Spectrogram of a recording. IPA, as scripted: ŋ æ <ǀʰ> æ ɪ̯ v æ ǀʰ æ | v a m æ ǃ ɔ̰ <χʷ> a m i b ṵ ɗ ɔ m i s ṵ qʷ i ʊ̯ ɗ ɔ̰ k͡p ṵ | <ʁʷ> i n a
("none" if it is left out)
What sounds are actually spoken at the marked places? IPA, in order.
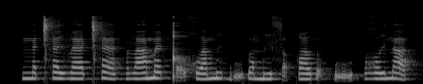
ǀʰ, χʷ, ʁʷ

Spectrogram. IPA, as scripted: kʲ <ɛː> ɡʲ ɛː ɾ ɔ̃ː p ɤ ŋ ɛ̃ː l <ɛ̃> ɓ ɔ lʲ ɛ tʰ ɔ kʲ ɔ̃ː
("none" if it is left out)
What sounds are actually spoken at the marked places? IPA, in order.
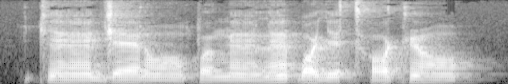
ɛ̃ː, ɛ̃

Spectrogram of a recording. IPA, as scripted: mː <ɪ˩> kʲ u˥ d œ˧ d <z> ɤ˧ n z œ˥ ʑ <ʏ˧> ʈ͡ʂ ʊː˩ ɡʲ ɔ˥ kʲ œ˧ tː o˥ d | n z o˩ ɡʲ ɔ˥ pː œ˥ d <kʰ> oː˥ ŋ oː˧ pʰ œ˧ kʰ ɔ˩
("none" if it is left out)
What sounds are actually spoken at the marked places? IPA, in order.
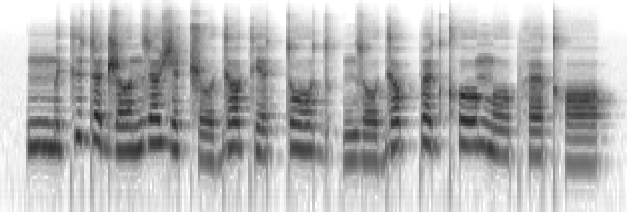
ɪ˧, ʐ, ɪ˧, kʰ

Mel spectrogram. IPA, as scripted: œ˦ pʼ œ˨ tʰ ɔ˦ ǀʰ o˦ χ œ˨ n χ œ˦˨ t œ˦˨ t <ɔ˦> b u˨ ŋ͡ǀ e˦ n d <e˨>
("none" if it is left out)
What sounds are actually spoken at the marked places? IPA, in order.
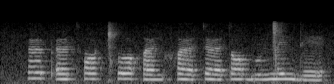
ɔ˦, e˨

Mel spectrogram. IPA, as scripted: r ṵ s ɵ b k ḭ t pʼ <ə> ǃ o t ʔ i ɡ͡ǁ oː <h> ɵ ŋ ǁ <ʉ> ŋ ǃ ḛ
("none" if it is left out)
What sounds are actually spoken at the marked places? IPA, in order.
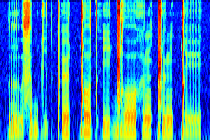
ø, h, ʉ

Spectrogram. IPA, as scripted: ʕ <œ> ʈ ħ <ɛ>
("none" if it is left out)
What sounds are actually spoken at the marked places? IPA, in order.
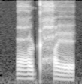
œ, ɛ

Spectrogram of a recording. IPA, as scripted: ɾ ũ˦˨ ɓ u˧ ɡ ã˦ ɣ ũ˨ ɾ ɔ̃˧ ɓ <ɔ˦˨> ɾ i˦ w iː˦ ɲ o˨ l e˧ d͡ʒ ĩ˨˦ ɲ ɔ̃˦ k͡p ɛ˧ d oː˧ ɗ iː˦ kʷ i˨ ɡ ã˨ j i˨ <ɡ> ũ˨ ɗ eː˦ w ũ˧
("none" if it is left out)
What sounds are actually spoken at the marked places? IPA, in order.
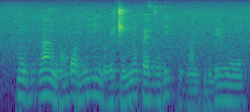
ɔ˦˨, ɡ

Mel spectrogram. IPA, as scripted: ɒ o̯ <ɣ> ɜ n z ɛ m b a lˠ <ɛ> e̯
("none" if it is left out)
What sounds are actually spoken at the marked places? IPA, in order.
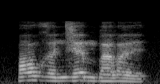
ɣ, ɛ

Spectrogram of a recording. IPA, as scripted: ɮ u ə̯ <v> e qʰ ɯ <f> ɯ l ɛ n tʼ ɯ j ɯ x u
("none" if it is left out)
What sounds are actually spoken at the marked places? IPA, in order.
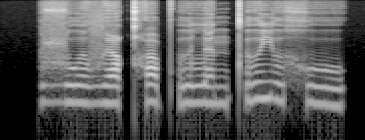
v, pʼ

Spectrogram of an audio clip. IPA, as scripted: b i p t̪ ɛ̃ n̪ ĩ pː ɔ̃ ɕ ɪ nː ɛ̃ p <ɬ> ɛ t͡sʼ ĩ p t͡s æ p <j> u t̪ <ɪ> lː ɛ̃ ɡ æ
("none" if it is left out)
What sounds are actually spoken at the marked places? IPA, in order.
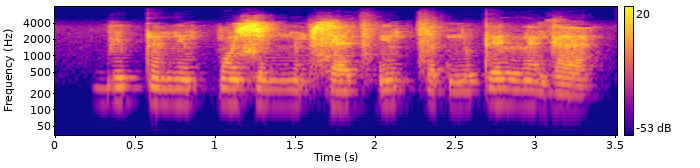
ɬ, ɲ, ɪ

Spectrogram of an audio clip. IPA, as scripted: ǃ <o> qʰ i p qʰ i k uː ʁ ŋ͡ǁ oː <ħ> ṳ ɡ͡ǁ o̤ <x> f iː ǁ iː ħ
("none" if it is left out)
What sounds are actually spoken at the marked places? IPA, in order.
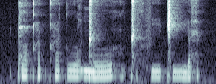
o, h, x

